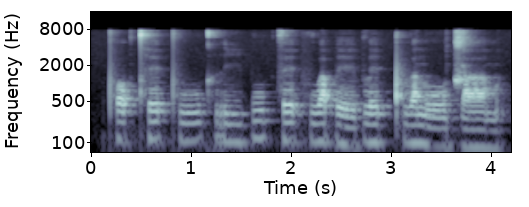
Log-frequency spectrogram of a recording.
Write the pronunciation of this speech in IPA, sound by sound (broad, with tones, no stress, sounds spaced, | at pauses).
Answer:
pʰ ɔ˦˥ ʔ tʰ e˥˩ ʔ pʰ uː˦˥ kʰ r iː˧ p uː˥˩ k̚ s e˥˩ ʔ f u˦˥ a̯ p eː˩˦ p l e˦˥ k̚ pʰ ɯ˦˥ a̯ n oː˧ t͡ɕ a˧ m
